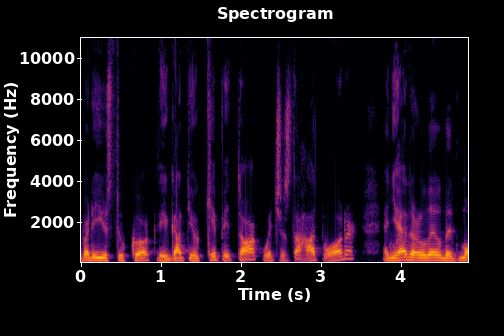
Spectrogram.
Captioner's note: non-english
